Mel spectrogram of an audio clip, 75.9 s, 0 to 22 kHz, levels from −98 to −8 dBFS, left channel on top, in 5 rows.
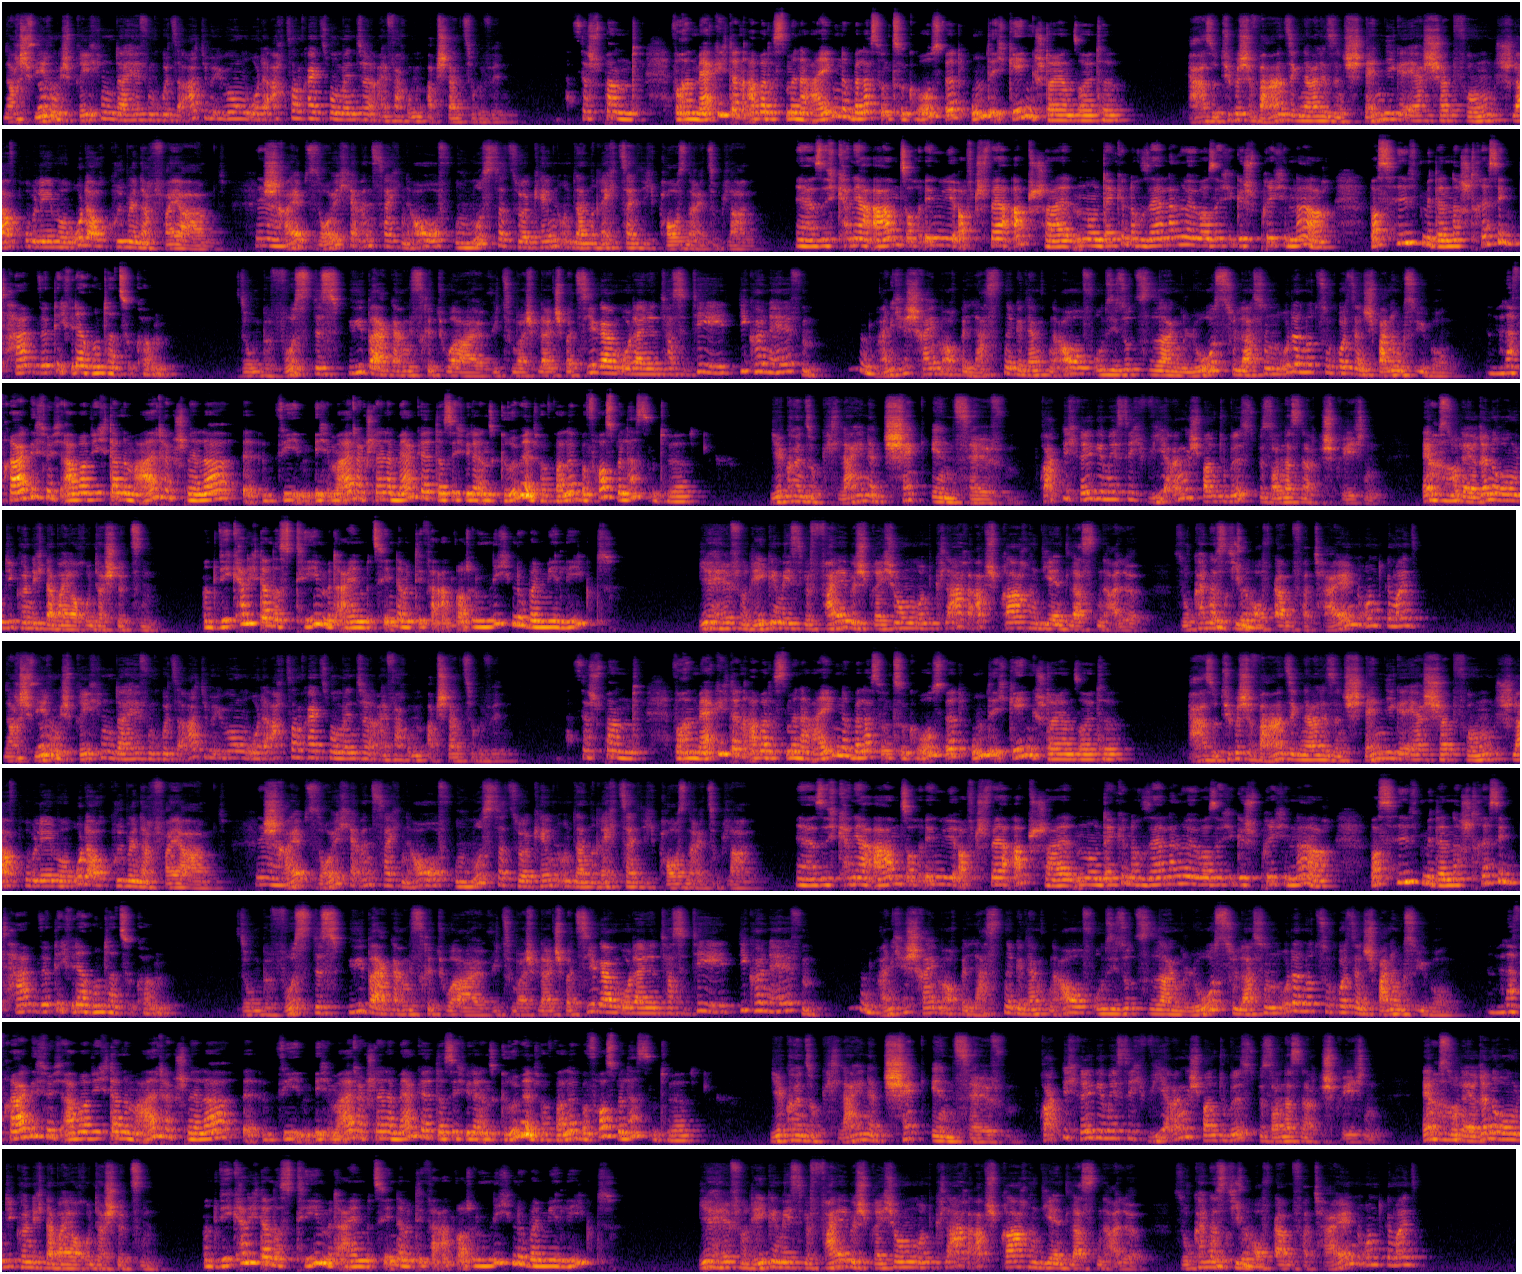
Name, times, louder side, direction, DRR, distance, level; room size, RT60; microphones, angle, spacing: voice 1, 0.0-5.1 11.9-17.3 17.8-22.7 32.7-38.5 39.1-44.8 53.2-55.7 55.9-59.3 59.7-62.2 67.7-72.1 72.5-74.8, left 1 dB, 10° right, -3 dB, 1.0 m, -37 dB
voice 2, 5.8-11.2 17.7-18.0 23.1-32.0 38.9-39.4 45.2-51.9 52.2-52.4 59.8-60.1 62.7-66.8 72.8-73.3, left 2 dB, 40° left, 0 dB, 0.9 m, -34 dB
3.3 x 2.4 x 2.4 m, 0.37 s
head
